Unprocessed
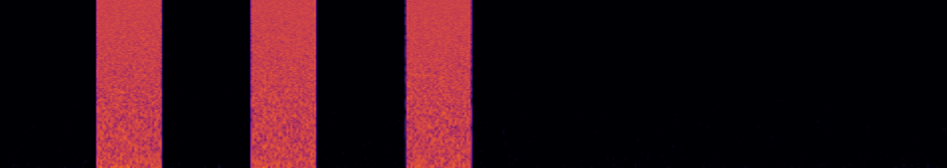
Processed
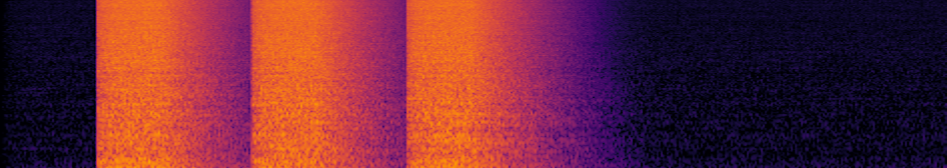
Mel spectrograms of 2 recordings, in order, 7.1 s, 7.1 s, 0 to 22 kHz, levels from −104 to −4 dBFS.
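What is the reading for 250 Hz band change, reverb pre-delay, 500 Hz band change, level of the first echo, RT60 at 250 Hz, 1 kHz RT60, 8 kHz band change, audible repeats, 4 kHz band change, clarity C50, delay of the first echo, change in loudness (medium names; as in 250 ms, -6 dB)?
+12.5 dB, 4 ms, +12.5 dB, no echo, 1.3 s, 1.3 s, +12.5 dB, no echo, +12.5 dB, -1.0 dB, no echo, +11.5 dB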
